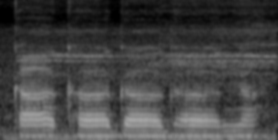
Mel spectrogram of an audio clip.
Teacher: और क वर्ग जो है कंठ से बोला जाता है।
